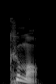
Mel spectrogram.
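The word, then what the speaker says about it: くも: and a cloud so both spider and Cloud are pronounced Kumo they're both exactly the same in fact even the pitch accent is high low it's the same which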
